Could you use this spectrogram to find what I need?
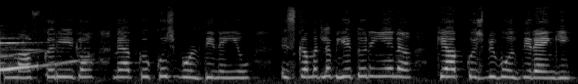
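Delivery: polite but wounded bahu; indignant daughter-in-law. Acted.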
